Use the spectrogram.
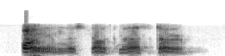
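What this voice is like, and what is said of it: Low, deep character voice. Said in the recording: “doing the low Shockmaster voice.”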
